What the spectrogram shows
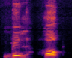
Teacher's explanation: کلمے کے آخری میں آیا ہے نا خلخلہ کبرا ہے، اور تجدید کے آنے کی وجہ سے اور بھی سختی سے پڑھے.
